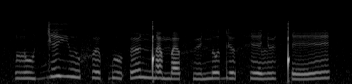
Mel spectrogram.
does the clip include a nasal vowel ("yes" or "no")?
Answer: no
